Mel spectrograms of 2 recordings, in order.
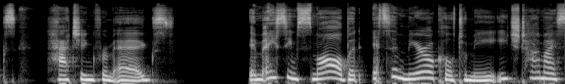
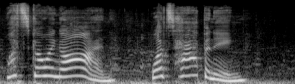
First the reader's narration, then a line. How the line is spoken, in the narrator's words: Bartimaeus couldn't see what was happening, so he cried out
